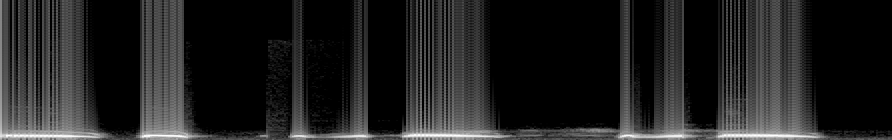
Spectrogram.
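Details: Low, smooth spotted dove coos from a decoy bird: long falling notes broken by brief clipped ones and a soft double note, in a clean, quiet setting.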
